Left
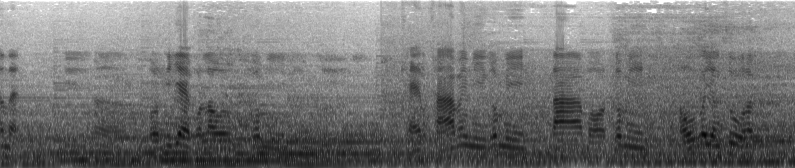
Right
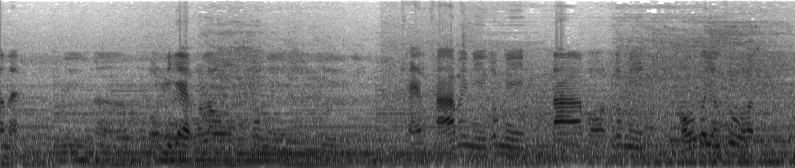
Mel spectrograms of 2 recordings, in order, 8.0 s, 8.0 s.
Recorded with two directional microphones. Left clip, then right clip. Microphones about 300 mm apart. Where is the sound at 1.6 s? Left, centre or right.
Centre.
